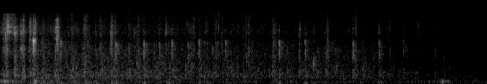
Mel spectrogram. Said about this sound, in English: If you have prayed for, volunteered, or supported FOS in any way, please stand up. Let's give those people a round of applause.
